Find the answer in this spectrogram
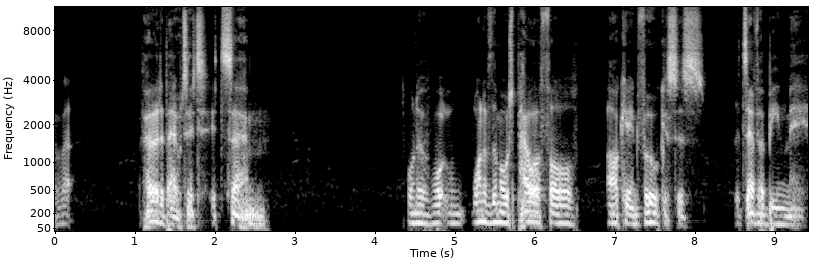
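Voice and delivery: somber. Narrating a character whose anger subsides as he answers, somber. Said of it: "He actually gets really somber".

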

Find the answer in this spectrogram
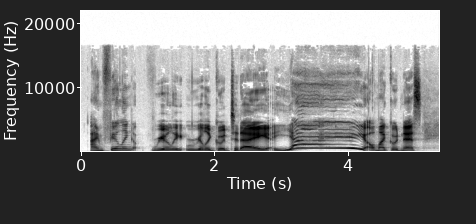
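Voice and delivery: upbeat, happy, swooping sing-song with stretched cheer. Starting the day-four update of a cleanse: happy, feeling really good. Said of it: "if you can tell by the tone in my voice".

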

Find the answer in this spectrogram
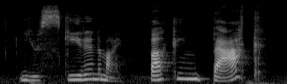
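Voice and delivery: affronted diva voice completely losing composure. Imagining someone skiing into them, acting it out: imitating Gwyneth Paltrow losing it. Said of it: "Gwen losing her fucking shit and having a diva moment".

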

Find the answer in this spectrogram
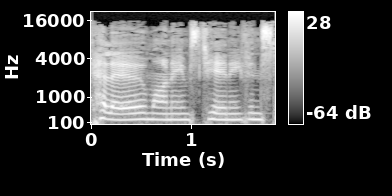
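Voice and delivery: imitated fake British accent. Retelling how they used to pretend to be british on stage: imitating own fake british accent. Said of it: "I would pretend to be British".

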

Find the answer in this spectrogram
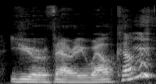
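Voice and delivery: very loud, gushing, overly polite customer-service voice. Showing how you must say it in customer service voice. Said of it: "customer service voice, ... you have to be like".

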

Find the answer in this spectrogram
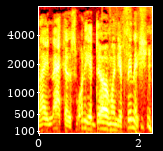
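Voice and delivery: slightly rough, roughened-up voice. Retelling how Paul Turner came into the studio and spoke to you, in Paul Turner's bit of a rough voice. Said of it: "Paul had a bit of a rough voice".

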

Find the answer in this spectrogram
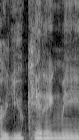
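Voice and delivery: ordinary talk

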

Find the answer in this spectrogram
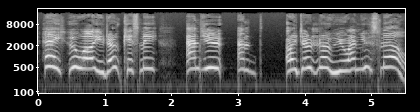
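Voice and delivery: very loud, high yell at full blast. Reading a rhyming book aloud, Beauty wakes up: yelling. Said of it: "Beauty wakes up and yell".

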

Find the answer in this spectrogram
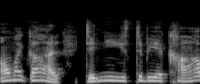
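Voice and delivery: put-on high, grating American Valley girl voice. Retelling a teaser scene where a woman at a party speaks: grating American Valley girl voice. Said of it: "a grating American voice, ... She's supposed to be a Valley girl".

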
